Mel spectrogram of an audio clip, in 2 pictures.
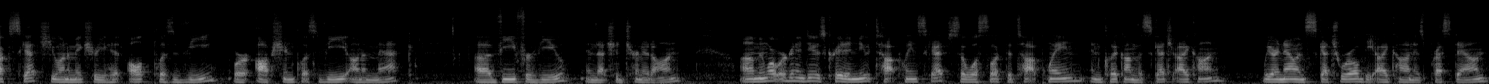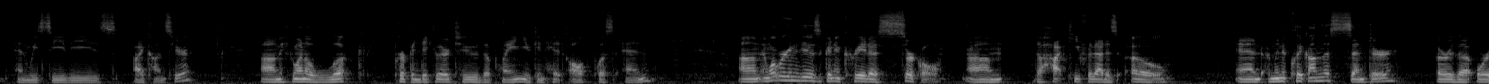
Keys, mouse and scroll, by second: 0.7-1.4 scroll down 1, 2.5-2.9 scroll down 1, 3.1-10.9 middle drag, 11.3 click, 20.4 click, 20.8 alt+n, 21.5 scroll up 1, 24.2 scroll down 1, 25.1-27.2 scroll down 1.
